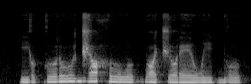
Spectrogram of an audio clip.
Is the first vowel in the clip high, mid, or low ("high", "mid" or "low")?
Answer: high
